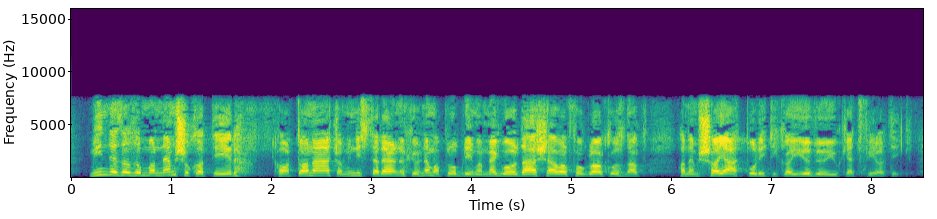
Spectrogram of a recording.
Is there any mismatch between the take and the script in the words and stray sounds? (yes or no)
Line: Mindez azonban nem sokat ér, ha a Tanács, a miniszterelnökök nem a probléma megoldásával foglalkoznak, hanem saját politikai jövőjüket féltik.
no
